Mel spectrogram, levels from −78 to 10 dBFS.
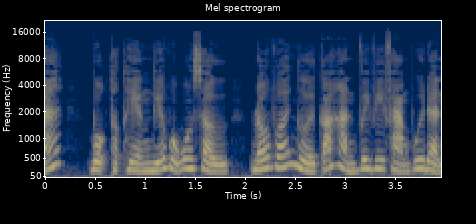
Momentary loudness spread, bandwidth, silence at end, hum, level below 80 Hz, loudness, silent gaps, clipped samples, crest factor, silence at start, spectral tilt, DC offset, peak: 4 LU; 16.5 kHz; 0 s; none; -50 dBFS; -19 LUFS; none; under 0.1%; 14 dB; 0 s; -5.5 dB/octave; under 0.1%; -4 dBFS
